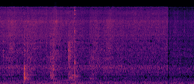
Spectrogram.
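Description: Long beans and tomatoes with turmeric fry in oil for a palya, a steady close sizzle broken by a few scraping stirs of a spoon against the pan, no voices.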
